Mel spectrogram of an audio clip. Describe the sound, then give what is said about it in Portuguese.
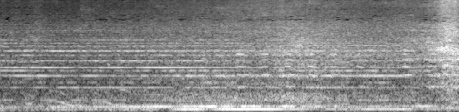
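Car horns blare in a loud, sustained chorus, several overlapping tones holding and shifting over a rumbling traffic background, drivers in Joinville honking in favor of Lula's impeachment, with no one talking. “favor do impeachment do Lula, buzina.”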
